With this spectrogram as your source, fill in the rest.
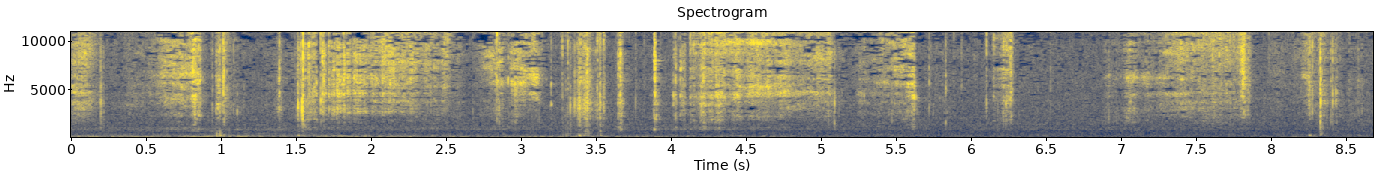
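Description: A box-cutter blade cuts and scrapes chunks off a solid, dry heart-shaped soap held in the hand. Crisp, bright scraping and cutting strokes come in an irregular rhythm over a low rustling bed, with sharper snaps standing out now and then. The strokes grow quieter and sparser in the second half.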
